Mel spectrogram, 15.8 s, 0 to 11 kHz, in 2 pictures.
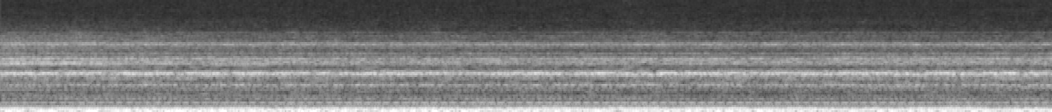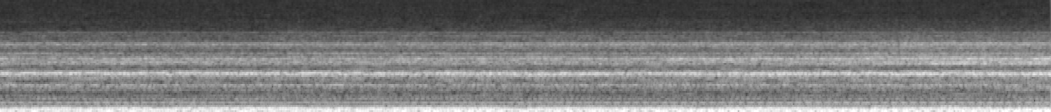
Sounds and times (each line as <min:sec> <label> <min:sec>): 0:00.0 Steady droning hum 0:15.7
